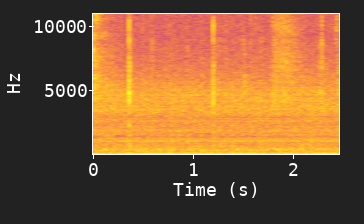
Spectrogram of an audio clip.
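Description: A pen scratching faint strokes on graph paper over a steady low background rumble.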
